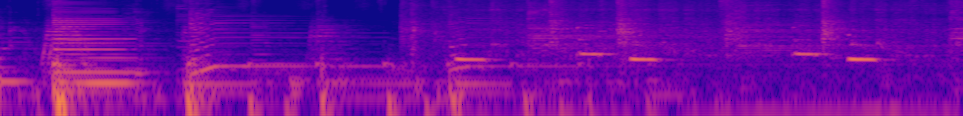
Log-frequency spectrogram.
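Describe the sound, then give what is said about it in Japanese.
An antique cuckoo clock, one of many on the walls of a shop, ticks with steady clicks mixed with a couple of ringing, bell-like metallic tones early on and faint higher chiming notes, with no one talking. “アンティークの鳩時計は昔オークションに出していた際は本州からも買い手があったみたいですよ。”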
